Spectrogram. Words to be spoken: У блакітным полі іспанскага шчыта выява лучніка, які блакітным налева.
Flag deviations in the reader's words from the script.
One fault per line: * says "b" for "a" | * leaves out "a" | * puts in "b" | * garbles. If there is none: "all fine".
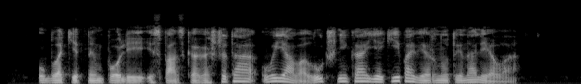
* says "павернуты" for "блакітным"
